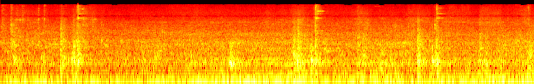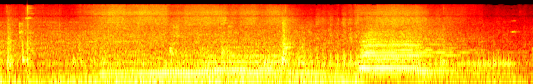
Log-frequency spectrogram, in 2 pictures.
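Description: Railroad cars rolling slowly past, their wheels clicking over rail joints over a low rumble. About six seconds in, a train horn sounds a long blast, then a second shorter, higher blast with several tones near the end.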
